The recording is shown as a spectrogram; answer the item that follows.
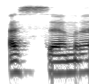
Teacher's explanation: Jadi diangkat sedikit, tidak perlu sampai terlalu tinggi. Jadi sedikit diangkat suaranya, kemudian menutupkan dua pita suara sehingga terucap hamzah sukun dengan jelas.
